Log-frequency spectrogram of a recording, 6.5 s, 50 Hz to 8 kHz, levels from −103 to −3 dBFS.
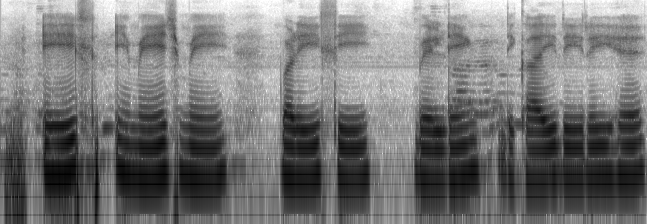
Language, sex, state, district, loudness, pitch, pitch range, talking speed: Hindi, male, Rajasthan, Jaipur, -15 LUFS, 145 Hz, 140-155 Hz, 95 wpm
